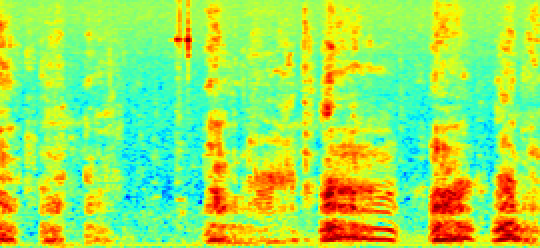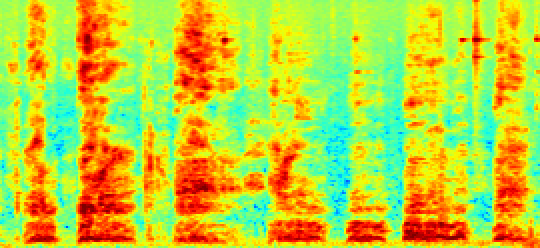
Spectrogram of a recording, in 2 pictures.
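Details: Domestic dog howling, with low growly, harmonic yowls in repeated bursts of roughly one second each. About a dozen bursts are separated by short pauses and rise and fall in pitch.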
